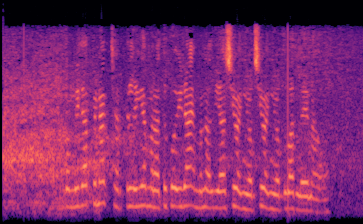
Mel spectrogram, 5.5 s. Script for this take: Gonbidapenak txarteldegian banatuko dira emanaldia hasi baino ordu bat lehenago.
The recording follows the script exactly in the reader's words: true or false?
false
